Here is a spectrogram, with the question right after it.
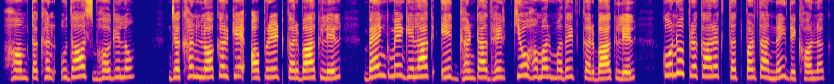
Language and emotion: Maithili, sad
